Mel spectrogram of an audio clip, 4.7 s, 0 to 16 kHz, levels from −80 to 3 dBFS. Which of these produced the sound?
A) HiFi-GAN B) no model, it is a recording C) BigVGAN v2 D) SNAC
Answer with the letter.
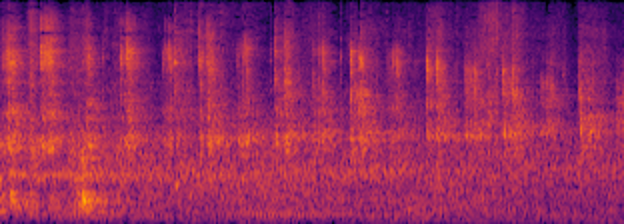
B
